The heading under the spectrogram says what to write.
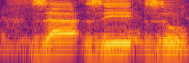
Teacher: Kalau jim di tengah lidah, kalau za di depan ya. Dan kalau za ini ada as-sofirnya, suara tambahan z ya.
